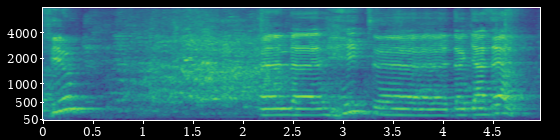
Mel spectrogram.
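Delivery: French Canadian narrator. Retold or imitated. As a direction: stumble through it like GSP narrating. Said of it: "with a French Canadian accent".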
